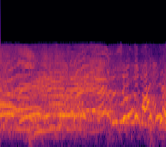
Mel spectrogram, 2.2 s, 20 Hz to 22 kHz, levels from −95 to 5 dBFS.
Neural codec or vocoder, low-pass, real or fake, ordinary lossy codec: none; 7.2 kHz; real; none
